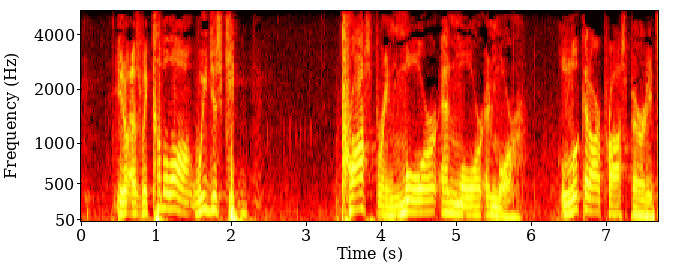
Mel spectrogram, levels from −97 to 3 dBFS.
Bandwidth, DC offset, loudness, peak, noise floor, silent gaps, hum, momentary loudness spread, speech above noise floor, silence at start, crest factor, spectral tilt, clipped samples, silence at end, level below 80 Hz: 5.4 kHz; under 0.1%; -17 LUFS; 0 dBFS; -50 dBFS; none; none; 6 LU; 35 dB; 0.4 s; 16 dB; -9.5 dB/octave; under 0.1%; 0.05 s; -24 dBFS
